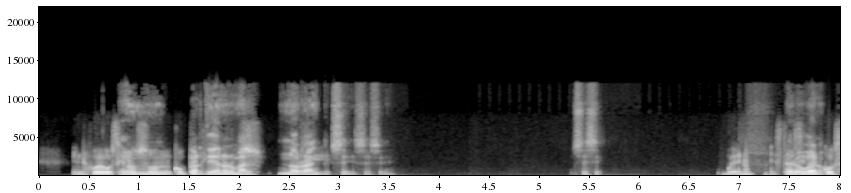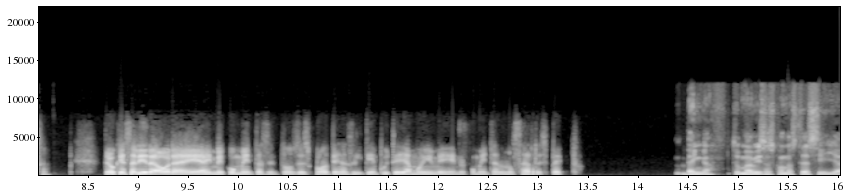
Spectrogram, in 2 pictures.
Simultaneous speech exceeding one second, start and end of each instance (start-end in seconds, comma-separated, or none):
0.8-2.9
